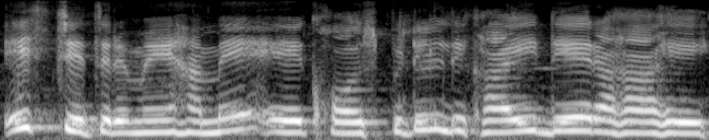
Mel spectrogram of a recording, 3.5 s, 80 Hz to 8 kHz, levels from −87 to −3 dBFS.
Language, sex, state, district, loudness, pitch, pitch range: Hindi, female, Madhya Pradesh, Bhopal, -12 LUFS, 245 Hz, 240-270 Hz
